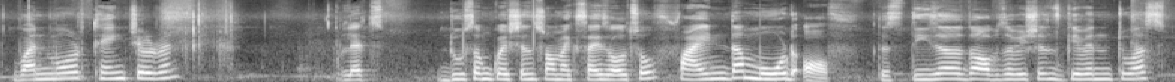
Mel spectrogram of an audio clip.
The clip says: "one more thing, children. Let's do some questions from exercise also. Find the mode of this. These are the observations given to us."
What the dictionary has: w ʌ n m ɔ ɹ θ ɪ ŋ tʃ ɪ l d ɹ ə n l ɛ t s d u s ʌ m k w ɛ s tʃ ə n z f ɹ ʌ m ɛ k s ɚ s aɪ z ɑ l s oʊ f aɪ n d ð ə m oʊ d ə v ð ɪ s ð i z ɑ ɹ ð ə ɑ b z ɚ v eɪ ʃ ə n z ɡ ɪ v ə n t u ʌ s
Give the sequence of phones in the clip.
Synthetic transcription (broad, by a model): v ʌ n m ɔ ɹ t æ ŋ tʃ ɪ l d ɹ ə n l ɛ t s d u s ʌ m k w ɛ s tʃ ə n s f ɹ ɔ m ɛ k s s aɪ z ɑ l s oʊ f aɪ n d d ə m oʊ d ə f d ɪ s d i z ɑ ɹ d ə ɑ b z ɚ v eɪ ʃ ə n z ɡ ɪ v ə n t u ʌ s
